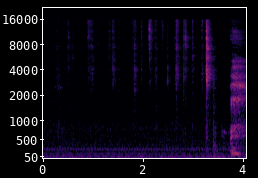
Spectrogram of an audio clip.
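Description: Small scattered clicks and creaks from a plastic battery-cell holder being pried apart by hand, with one sharp snap a little over three seconds in as the end piece comes free.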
